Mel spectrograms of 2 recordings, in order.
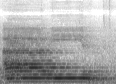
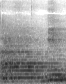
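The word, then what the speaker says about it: آمين: Jadi alif ini dipanjangkan amin. Mimnya tahfif, artinya mimnya itu tidak ditekan, bukan amin, dah. Amin. Ya, amin. Ya. Itu yang pertama. Pendapat yang kedua, cara membacanya. Wataniyah bil qasir, bil qasri. Amin. Jadi kalau tadi amin, kalau ini amin. Dua-duanya ini boleh. Jadi kita membaca amin atau amin. Dua-duanya boleh. Paham kan?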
